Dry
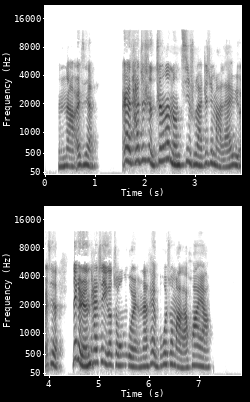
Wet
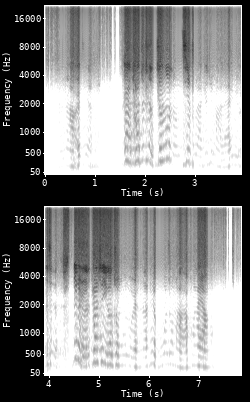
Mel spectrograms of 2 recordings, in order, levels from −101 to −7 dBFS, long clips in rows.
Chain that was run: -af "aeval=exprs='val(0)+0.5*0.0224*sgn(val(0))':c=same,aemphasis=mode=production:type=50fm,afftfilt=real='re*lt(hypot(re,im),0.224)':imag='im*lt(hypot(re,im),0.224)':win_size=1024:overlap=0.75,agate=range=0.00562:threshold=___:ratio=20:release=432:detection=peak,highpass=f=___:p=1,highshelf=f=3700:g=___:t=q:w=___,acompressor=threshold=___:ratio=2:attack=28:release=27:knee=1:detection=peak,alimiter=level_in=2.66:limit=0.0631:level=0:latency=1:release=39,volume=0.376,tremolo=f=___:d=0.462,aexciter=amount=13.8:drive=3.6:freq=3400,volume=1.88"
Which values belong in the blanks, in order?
0.0631, 1300, 14, 1.5, 0.00316, 64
